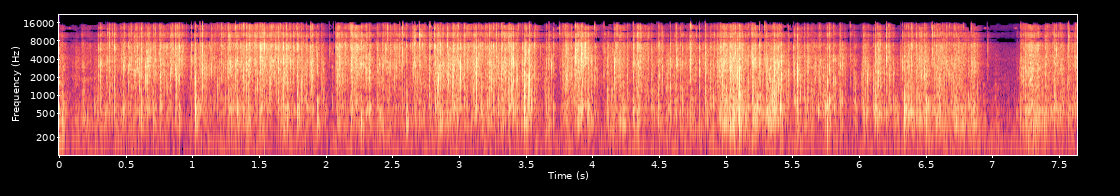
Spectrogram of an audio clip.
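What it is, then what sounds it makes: Cellophane-wrapped fabric pouch. A small black fabric pouch wrapped in clear cellophane is held upright while long nails squeeze, scratch and pull at the loose wrapper. The result is a dense, continuous bright crinkling and crackling with almost no low end. It dips briefly quiet just before the seventh second, then resumes.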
